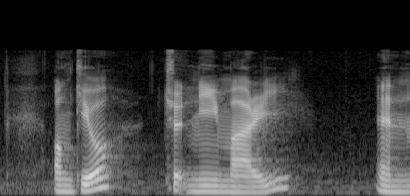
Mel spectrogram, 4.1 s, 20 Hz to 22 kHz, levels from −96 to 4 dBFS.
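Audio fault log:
1.11–4.10 s, time-stretched section: from 1.11 s to the end, the speech abruptly slows to about 0.6 times its pace while its pitch stays put. That is most likely software lengthening the audio by repeating short pieces. The stretched part drags. On a spectrogram, harmonics keep their spacing but syllables widen and transitions blur. The waveform shows drawn-out envelopes with repeated, near-identical cycles.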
